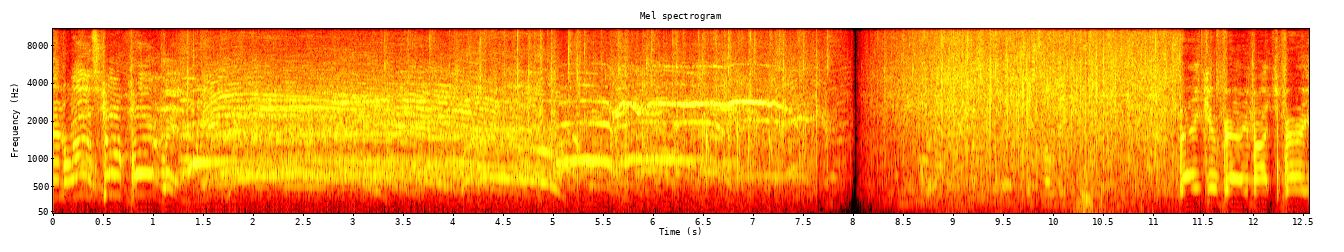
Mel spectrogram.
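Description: A crowd at a Tea Party rally in Frederick welcomes a congressman with a dense burst of clapping and cheering lasting several seconds, following a spoken introduction and giving way to his voice.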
